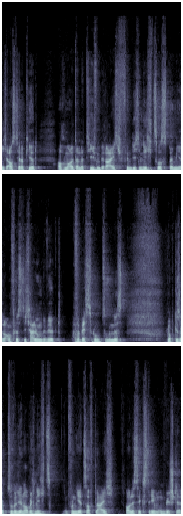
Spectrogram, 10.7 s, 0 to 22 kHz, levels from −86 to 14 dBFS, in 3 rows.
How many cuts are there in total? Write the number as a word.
zero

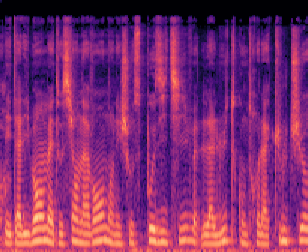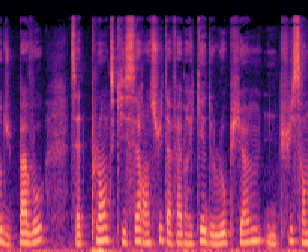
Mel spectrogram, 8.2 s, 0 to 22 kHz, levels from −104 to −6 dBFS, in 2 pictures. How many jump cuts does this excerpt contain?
zero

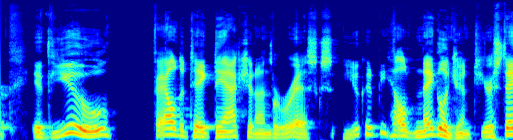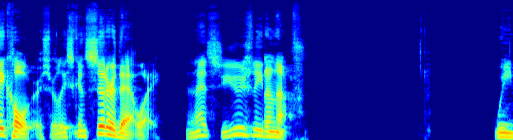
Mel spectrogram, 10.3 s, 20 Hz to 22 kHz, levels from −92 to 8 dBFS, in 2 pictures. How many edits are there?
three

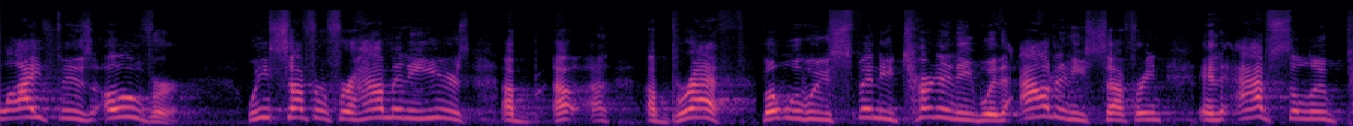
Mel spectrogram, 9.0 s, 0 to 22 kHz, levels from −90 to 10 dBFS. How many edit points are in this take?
two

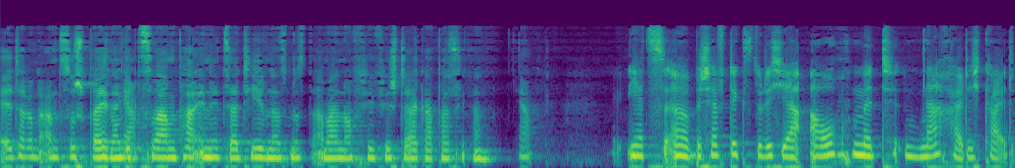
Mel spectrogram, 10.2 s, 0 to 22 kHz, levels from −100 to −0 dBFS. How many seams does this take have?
zero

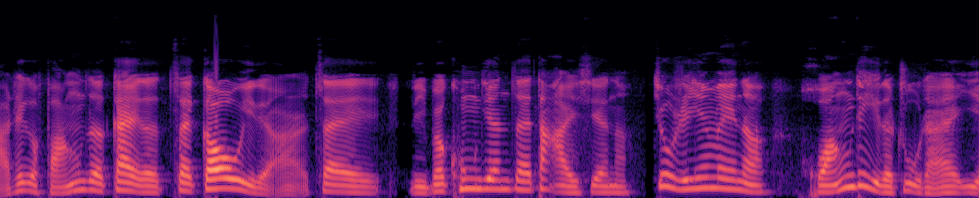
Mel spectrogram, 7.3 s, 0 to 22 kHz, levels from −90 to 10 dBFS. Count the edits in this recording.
two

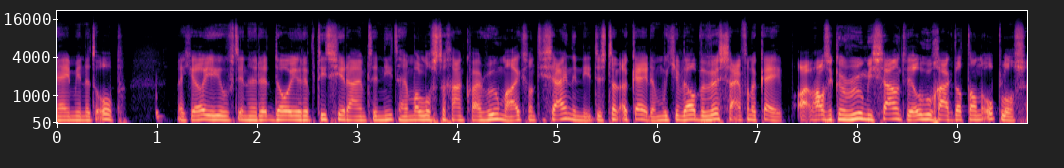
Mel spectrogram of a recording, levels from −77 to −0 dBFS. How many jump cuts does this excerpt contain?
zero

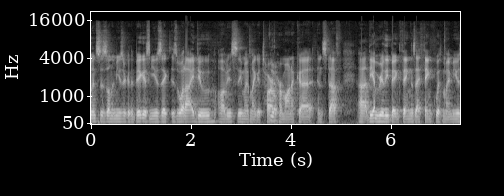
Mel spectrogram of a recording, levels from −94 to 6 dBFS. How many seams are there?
four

